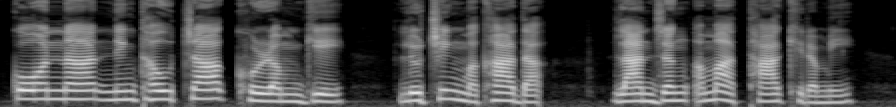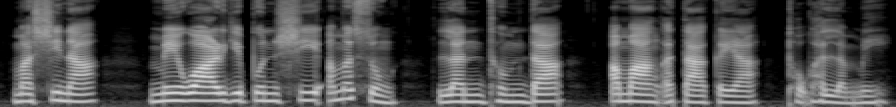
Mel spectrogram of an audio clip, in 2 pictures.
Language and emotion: Manipuri, neutral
